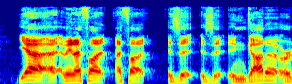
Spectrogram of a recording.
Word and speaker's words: Ngata: Is it Ngata or Nada? I don't know if you pronounce the G, but I thought it was Nada, but they were saying Ngata.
